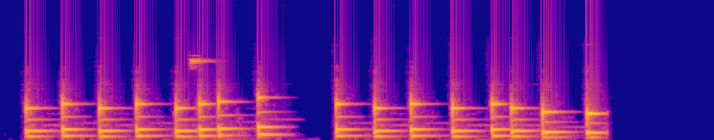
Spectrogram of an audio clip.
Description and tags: looping music for bgm of field level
